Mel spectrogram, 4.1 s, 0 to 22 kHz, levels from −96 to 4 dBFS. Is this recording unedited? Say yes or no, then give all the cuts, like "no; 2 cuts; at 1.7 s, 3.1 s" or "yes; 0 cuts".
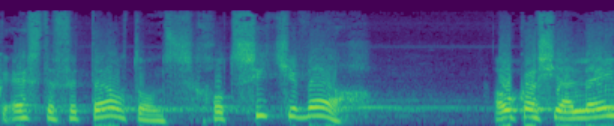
yes; 0 cuts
